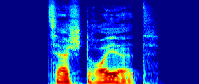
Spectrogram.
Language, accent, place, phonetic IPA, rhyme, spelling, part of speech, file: German, Germany, Berlin, [ˌt͡sɛɐ̯ˈʃtʁɔɪ̯ət], -ɔɪ̯ət, zerstreuet, verb, De-zerstreuet.ogg
- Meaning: second-person plural subjunctive I of zerstreuen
